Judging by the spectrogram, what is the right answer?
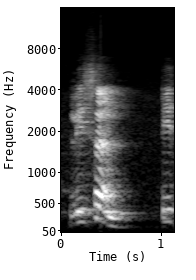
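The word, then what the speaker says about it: listen: त्याचा उच्चार होत नाही बघा लिसनटी चा उच्चार होत नाही ऑफन लिसन म्हणजे या ठिकाणी चा उच्चार होत होत नाही टी सायलेंट आहे माहिती पाहू यु जर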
